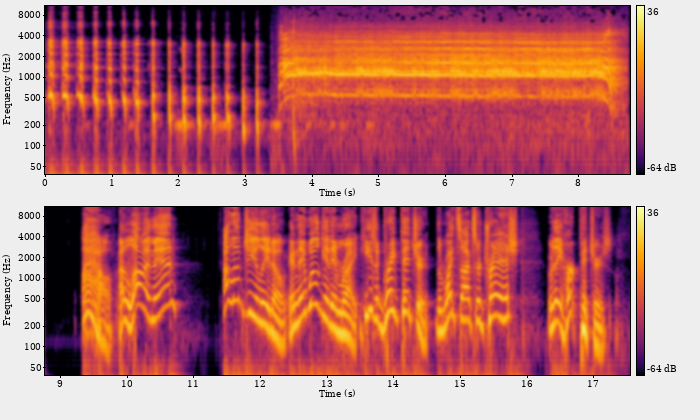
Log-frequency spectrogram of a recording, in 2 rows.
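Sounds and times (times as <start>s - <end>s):
choppy laugh-like vocal bursts: 0.0s - 3.5s
high-pitched scream sound effect imitating a comedian: 3.4s - 8.8s
speech: 10.0s - 10.8s, 11.5s - 17.4s.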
